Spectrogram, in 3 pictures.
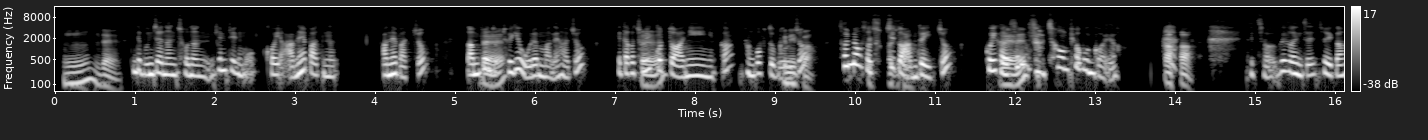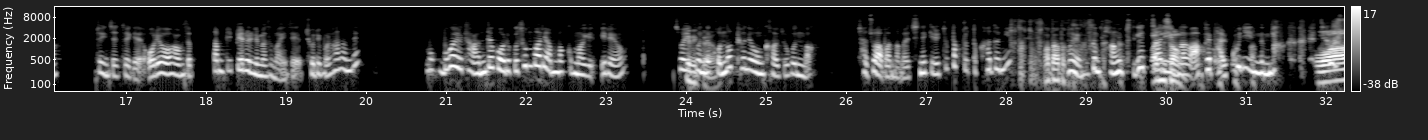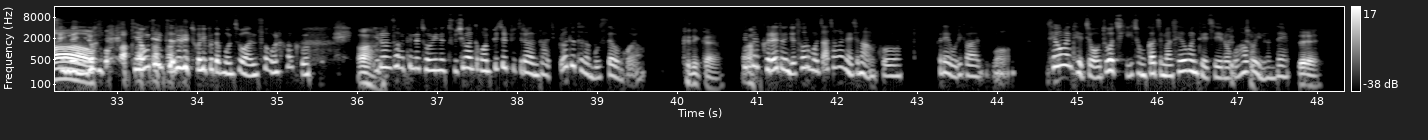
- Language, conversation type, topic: Korean, podcast, 예상치 못한 실패가 오히려 도움이 된 경험이 있으신가요?
- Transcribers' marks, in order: other background noise; laughing while speaking: "설명서를"; laugh; laugh; laughing while speaking: "테라스 있는 이런 대형 텐트를 저희보다 먼저 완성을 하고"; laugh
